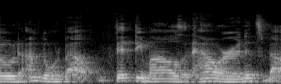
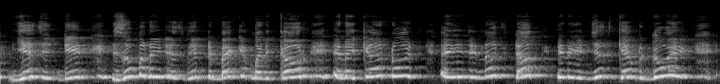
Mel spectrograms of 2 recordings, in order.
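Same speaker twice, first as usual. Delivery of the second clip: upset Indian woman; 4 dB louder than usual. Retold or imitated. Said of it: "this Indian woman who's standing outside the car".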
